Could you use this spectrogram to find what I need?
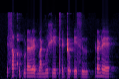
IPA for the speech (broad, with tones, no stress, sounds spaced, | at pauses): s ɛ˦ qʼ ɯ˧ kʷ ɯ˨ ɽ a˦ ɭ ɛ˨ b a˧ ɡ o˦ ʃ e˧ tʼ ɛ˧ ʈ o˨ ʔ e˦ s ɯ˨ | ɽ ʌ˦ ɳ ɛ˨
